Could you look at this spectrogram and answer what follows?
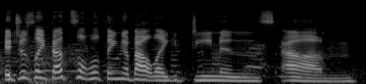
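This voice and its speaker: A woman livestreamer chatting to her viewers in a casual, rambling, animated way, with salty slang. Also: mid-range voice, unhurried. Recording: clearly noisy background.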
